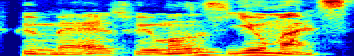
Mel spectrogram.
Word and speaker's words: Humaans: Today, I'm joined by Giovanni Luperti, the CEO and founder of Humaans, and it's with double A, so I'm quite confused how to pronounce it. Humans. Humans is perfect.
